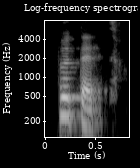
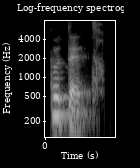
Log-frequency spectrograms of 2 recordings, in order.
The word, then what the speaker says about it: peut-être: Forse si dice può essere in francese, peut-être, quindi questa T si deve agganciare alla E che sta subito dopo, peut-être, tra l'altro si scrive con un trattino.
